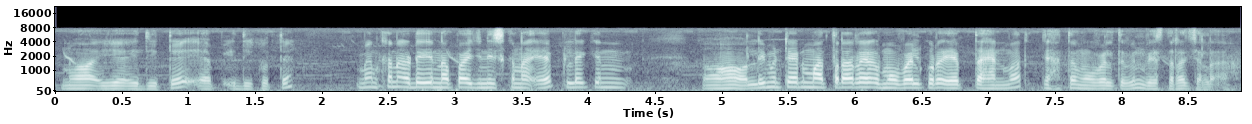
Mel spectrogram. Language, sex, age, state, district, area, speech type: Santali, male, 45-60, Jharkhand, Bokaro, rural, spontaneous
